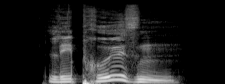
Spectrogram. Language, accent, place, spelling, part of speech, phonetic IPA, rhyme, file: German, Germany, Berlin, leprösen, adjective, [leˈpʁøːzn̩], -øːzn̩, De-leprösen.ogg
- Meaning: inflection of leprös: 1. strong genitive masculine/neuter singular 2. weak/mixed genitive/dative all-gender singular 3. strong/weak/mixed accusative masculine singular 4. strong dative plural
